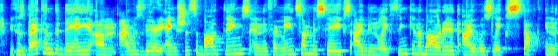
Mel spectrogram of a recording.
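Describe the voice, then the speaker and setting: In a Russian accent, the speaker talks at a moderate pace with fairly even intonation and hardly any pauses, over noticeable background noise. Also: woman, fairly high pitch for a woman. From Eastern Europe. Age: 40s. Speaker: beauty livestreamer. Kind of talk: casual livestream chat.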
